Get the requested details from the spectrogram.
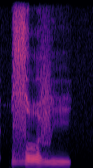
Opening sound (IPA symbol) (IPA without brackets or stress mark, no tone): zˤ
